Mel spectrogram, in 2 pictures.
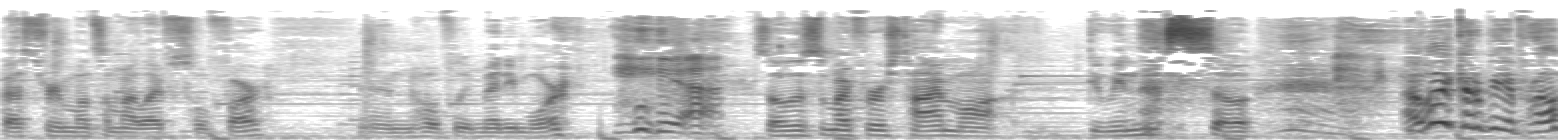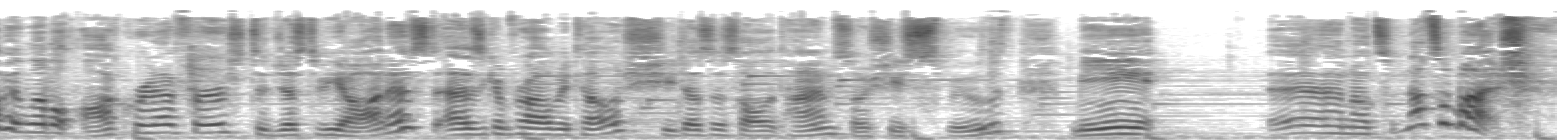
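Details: Adult male speaker; normal speech.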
